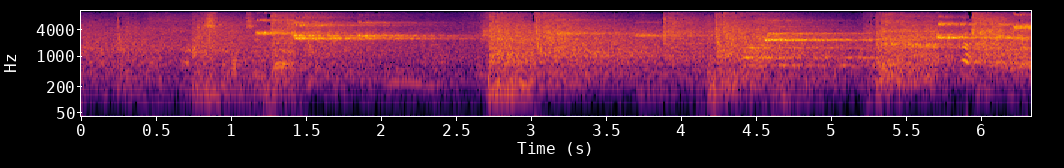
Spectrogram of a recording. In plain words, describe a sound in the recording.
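Sneakers squeak sharply.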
